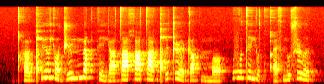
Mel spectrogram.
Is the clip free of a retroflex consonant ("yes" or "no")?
no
